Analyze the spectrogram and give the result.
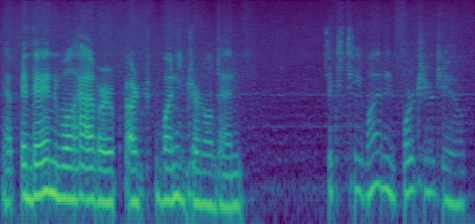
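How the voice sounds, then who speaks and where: During casual gameplay chat on a livestream, a woman talks in a nasal voice of medium pitch at a moderate pace, rambling and laughing at herself in a self-deprecating way. Slight background noise accompanies a rough recording.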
